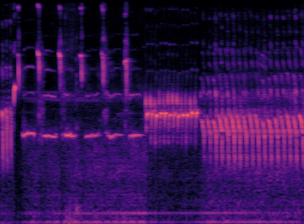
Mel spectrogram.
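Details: Spanish Timbrado canary song with evenly repeated whistled notes about three per second, followed by a steady buzzy trill and then a faster rolling trill.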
